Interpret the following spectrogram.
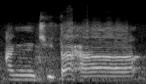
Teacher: All the 5 letters are Savarnas to Chakara. Hence, Anuswara is a nasal sound. That's why Nyakara will be replacing Anuswara.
